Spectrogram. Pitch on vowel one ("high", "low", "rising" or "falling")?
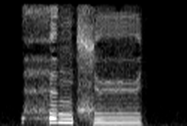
high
